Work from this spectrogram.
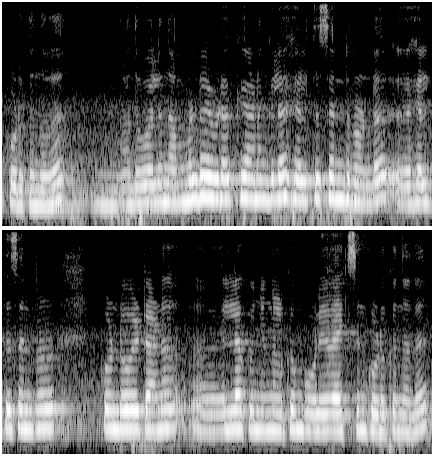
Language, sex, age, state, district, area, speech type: Malayalam, female, 30-45, Kerala, Pathanamthitta, rural, spontaneous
